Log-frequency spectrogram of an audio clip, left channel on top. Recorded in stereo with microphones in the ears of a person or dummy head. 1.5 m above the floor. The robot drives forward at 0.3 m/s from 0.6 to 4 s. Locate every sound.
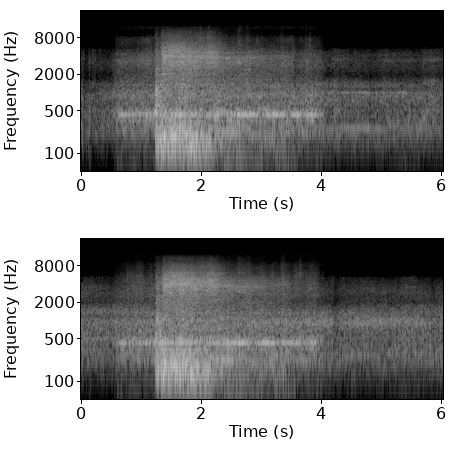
1.2 s an explosion: 50° left (ahead or behind), 0.6 m; by 3.5 s 25° left (ahead or behind), 1.1 m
